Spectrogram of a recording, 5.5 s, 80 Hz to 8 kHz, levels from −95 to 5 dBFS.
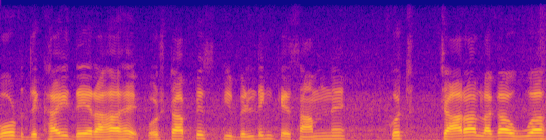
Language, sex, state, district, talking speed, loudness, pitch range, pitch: Hindi, male, Jharkhand, Jamtara, 165 wpm, -14 LUFS, 150-175 Hz, 165 Hz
